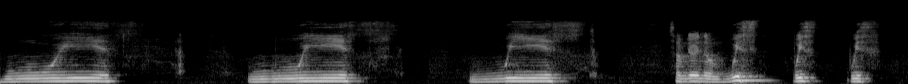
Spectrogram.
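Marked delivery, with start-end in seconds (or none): 0.0-5.9 slow, stretched with, every sound pronounced. Showing a learner the mouth movements: pronouncing "with" very slowly. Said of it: "pronounce the word with very slowly".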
